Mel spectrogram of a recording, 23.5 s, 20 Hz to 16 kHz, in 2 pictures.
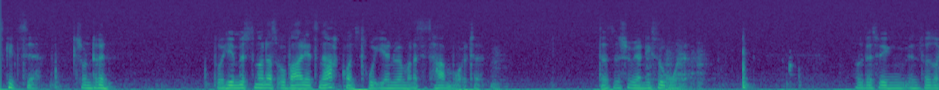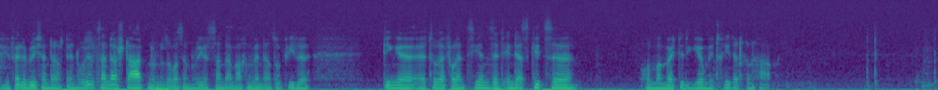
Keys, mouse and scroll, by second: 22.9 right click.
